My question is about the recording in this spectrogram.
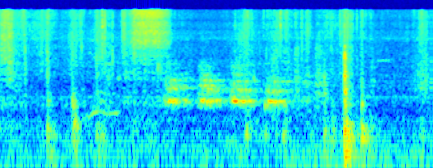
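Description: A dog whining: a short rising whine about a second in, then a longer broken whine of several high notes. A couple of knocks follow near the end.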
